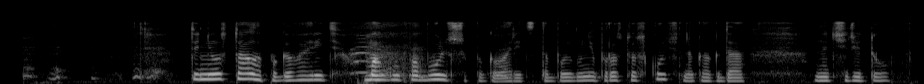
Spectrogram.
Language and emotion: Russian, sad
